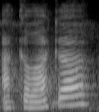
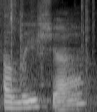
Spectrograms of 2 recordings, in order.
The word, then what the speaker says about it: Alicia: Her name is not Akalaka, and it's not Al-Qaeda. It's Alicia.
